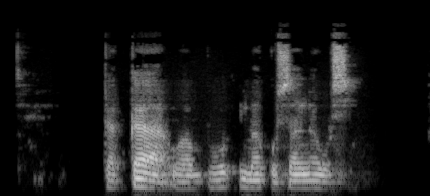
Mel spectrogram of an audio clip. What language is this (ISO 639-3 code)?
bag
